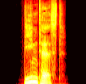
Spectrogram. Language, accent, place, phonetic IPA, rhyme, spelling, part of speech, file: German, Germany, Berlin, [ˈdiːntəst], -iːntəst, dientest, verb, De-dientest.ogg
- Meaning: inflection of dienen: 1. second-person singular preterite 2. second-person singular subjunctive II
